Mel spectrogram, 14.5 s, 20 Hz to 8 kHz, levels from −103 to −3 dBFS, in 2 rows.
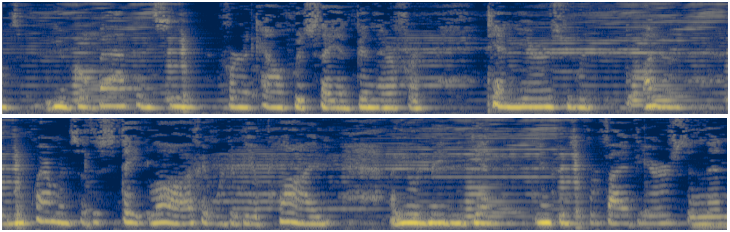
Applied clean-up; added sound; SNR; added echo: classical method WPE with log-MMSE.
